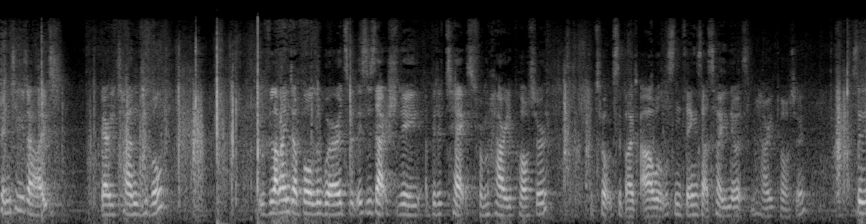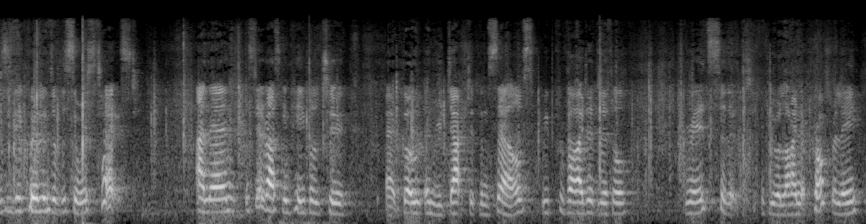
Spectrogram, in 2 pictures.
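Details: Adult woman; normal speech.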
